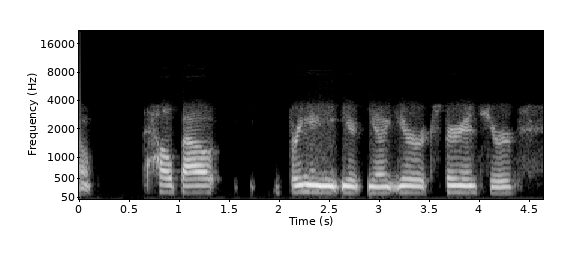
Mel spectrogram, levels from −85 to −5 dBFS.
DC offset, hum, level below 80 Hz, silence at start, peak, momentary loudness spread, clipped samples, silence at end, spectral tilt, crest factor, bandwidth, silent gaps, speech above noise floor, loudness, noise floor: under 0.1%; none; -72 dBFS; 0 s; -8 dBFS; 14 LU; under 0.1%; 0.3 s; -8.5 dB/octave; 14 dB; 3.8 kHz; none; 57 dB; -21 LUFS; -77 dBFS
